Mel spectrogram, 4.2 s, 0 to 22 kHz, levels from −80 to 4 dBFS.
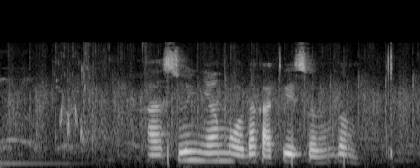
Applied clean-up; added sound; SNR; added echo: none; Splash, splatter + Applause; 15 dB; none.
